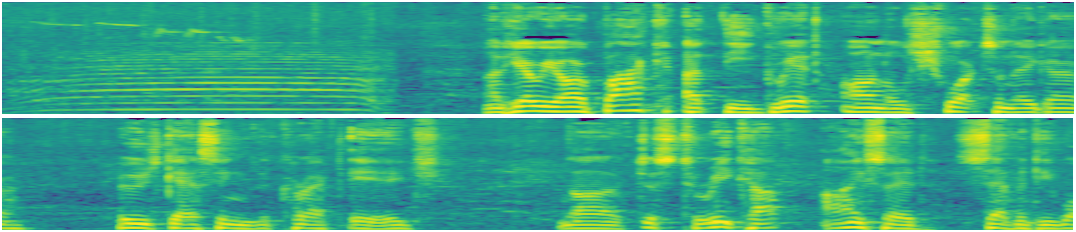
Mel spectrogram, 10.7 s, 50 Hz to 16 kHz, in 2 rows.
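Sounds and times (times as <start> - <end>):
cow mooing: 0.2 - 2.0
speech: 2.4 - 10.7.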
